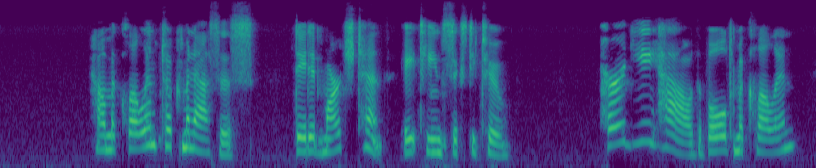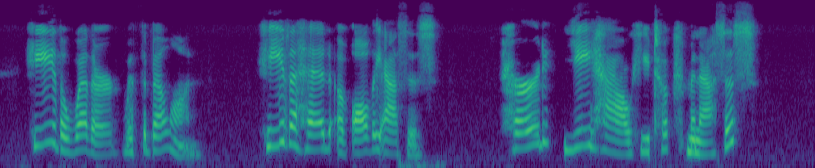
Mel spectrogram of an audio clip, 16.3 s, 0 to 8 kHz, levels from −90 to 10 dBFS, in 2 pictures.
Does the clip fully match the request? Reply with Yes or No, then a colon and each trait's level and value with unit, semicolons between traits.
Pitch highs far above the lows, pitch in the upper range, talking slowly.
Yes: wide, 6.0 semitones; high, 225 Hz; slow, 120 wpm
